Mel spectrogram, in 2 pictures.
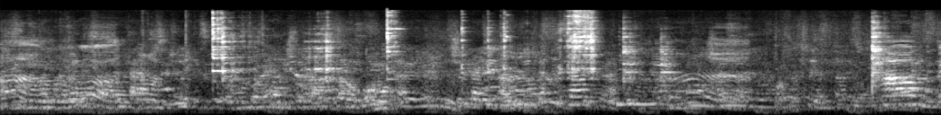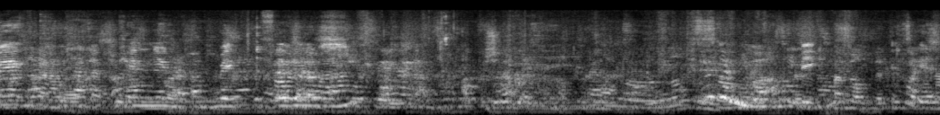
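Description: Several adults talk over one another nearby.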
